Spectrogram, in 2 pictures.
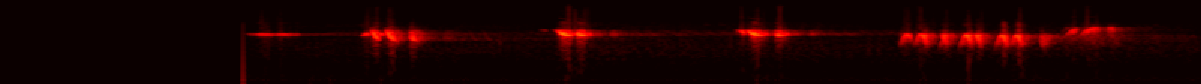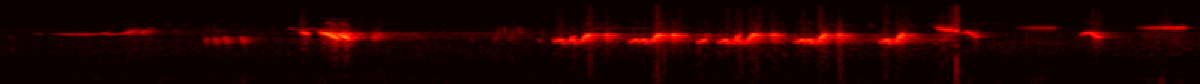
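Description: Songbirds chirping: short, repeated high notes starting about a second in, with a quicker run of chirps in the second half.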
